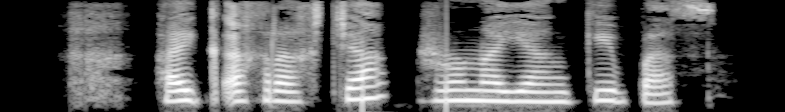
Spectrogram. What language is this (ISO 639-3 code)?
qxp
